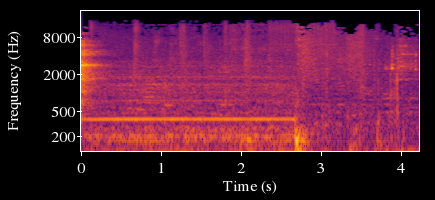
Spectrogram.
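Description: A steady, even hum on one tone that stops with a click a little under three seconds in, followed by quieter room sound.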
